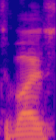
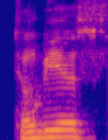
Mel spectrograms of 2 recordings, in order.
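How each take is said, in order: First: The name is said the English way. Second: The name is said the Swedish way. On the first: "you could just say Tobias" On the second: "technically in Sweden, it's pronounced"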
